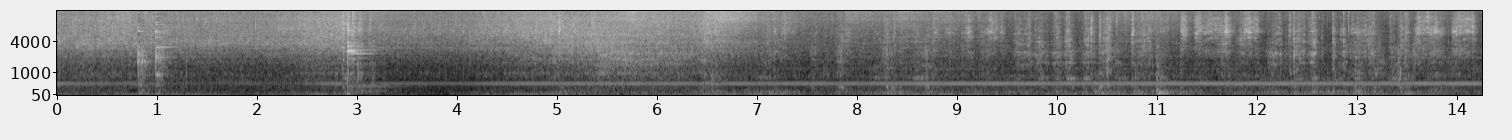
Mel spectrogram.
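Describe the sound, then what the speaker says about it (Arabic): Butter and flour toast in a pan for béchamel, a soft steady sizzle with ongoing scraping and stirring strokes of a spoon against the pan, close and continuous without speech. "هلا نحمصهم شوي بحيث بس تروح طعمة الطحين."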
